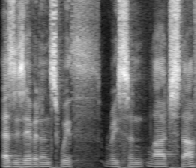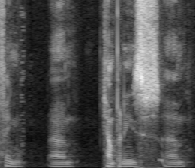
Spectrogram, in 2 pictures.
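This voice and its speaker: Man, very low voice, CEO guest, measured, halting with ums. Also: level tone, pushed and bright. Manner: measured, frequent ums and repeated words. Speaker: company CEO, podcast guest. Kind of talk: casual business chat.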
